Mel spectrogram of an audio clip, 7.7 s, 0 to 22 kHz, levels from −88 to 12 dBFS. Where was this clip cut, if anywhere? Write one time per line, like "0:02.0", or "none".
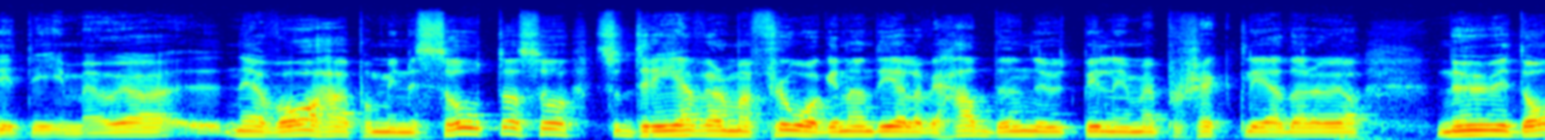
0:02.9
